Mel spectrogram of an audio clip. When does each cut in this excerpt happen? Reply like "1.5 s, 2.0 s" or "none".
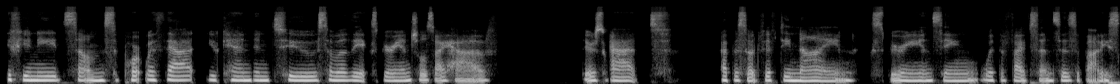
2.5 s, 6.0 s, 8.6 s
